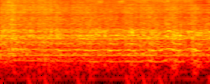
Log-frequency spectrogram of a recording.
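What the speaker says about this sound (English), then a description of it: "so we're just gonna blend this up" A blender whirs through protein pancake batter with a steady, loud, continuous motor drone lasting the whole few seconds, close by with no voices.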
